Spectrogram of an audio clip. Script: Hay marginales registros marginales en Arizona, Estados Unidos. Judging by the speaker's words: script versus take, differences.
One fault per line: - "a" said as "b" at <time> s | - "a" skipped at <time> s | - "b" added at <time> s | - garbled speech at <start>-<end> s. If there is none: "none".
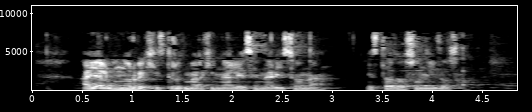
- "marginales" said as "algunos" at 0.7 s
